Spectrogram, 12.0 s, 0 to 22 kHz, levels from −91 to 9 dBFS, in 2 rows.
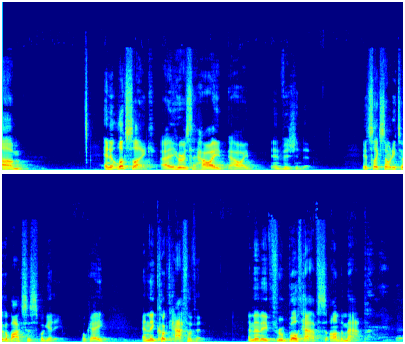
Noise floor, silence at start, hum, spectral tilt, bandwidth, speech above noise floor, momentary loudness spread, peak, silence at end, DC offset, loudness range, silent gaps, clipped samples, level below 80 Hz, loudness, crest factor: -57 dBFS; 0 s; 60 Hz at -55 dBFS; -4.5 dB/octave; 16 kHz; 35 dB; 19 LU; 0 dBFS; 0 s; under 0.1%; 6 LU; none; under 0.1%; -56 dBFS; -23 LUFS; 24 dB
